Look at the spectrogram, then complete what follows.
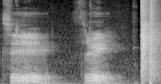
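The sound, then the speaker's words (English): Two brief voiced murmurs are followed by a loud, sharp hand clap, a single crisp smack with a quick doubled edge, like two hands not quite in unison, made as a ceremonial clap to sync up audio recordings. “Should we do a ceremonial clap for all the difference it ever makes to me trying to sync everything up?”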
